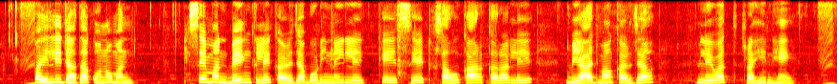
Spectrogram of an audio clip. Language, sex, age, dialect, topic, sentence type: Chhattisgarhi, female, 18-24, Central, banking, statement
